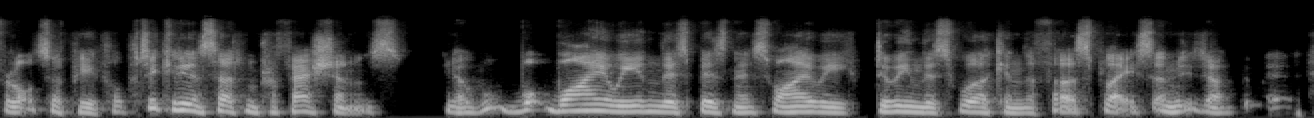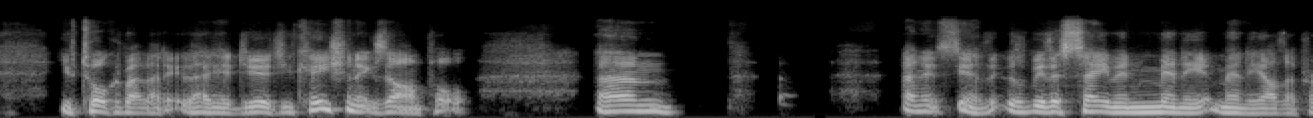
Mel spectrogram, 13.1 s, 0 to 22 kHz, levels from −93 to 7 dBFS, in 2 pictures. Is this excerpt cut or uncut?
cut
